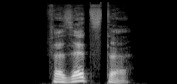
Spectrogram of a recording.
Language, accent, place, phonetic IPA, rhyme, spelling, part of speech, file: German, Germany, Berlin, [fɛɐ̯ˈzɛt͡stə], -ɛt͡stə, versetzte, adjective / verb, De-versetzte.ogg
- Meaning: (adjective) inflection of versetzt: 1. strong/mixed nominative/accusative feminine singular 2. strong nominative/accusative plural 3. weak nominative all-gender singular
